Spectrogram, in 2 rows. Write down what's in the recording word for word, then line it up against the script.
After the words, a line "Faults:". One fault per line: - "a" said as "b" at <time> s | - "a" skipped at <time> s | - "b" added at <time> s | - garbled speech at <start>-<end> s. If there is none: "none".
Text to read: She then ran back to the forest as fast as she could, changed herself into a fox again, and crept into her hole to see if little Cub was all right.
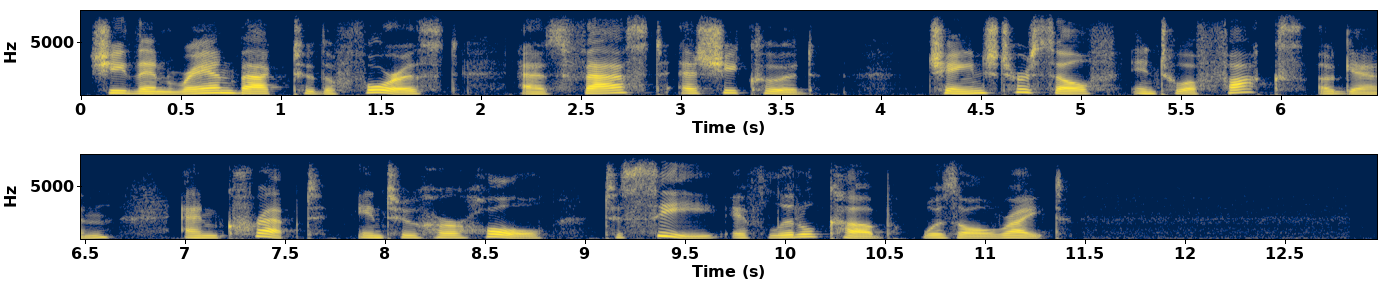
She then ran back to the forest as fast as she could, changed herself into a fox again, and crept into her hole to see if little Cub was all right.
Faults:
none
